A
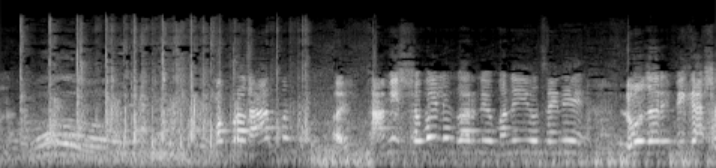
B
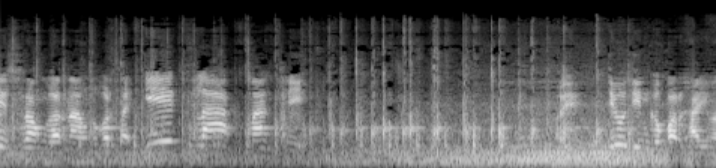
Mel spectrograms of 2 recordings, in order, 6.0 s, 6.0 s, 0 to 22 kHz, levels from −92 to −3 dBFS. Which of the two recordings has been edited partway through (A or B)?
A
